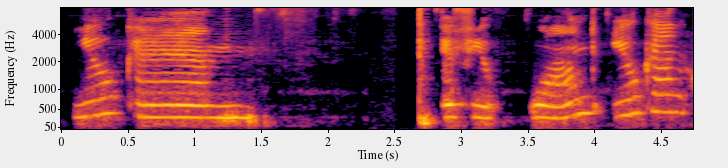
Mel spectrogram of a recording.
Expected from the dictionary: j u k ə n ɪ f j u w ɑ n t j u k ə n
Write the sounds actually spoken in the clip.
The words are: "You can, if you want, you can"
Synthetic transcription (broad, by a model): j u k ə n ɪ f j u w ɑ n t j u k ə n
